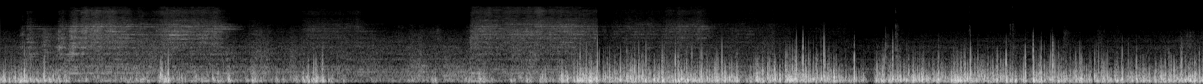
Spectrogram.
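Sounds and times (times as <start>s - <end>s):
train wheels rumbling on rails: 0.0s - 12.0s
high wheel squeal: 0.2s - 3.8s, 4.7s - 7.6s.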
